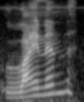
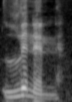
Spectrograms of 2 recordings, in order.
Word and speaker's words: linen: go to linen okay instead of linen right here this is linen try that please Lin where I can I cannot see that okay it's in h okay L okay I can see now the L Lin with a short ey this is a short ey sound linen linen the L linen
